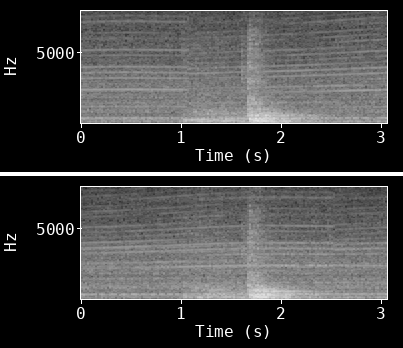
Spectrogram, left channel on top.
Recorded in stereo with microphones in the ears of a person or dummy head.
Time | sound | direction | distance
1.0 | a sliding door | 10° left (ahead or behind) | 2.5 m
